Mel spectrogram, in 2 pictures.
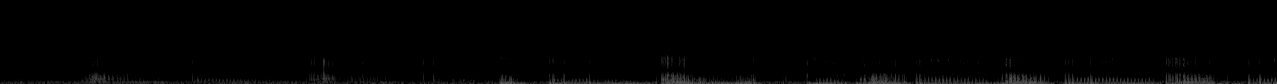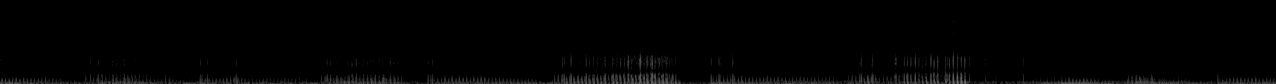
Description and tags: purring
Sound Quality: 2 Volume: 2
Recorded at 21/03/2020 16:10:33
